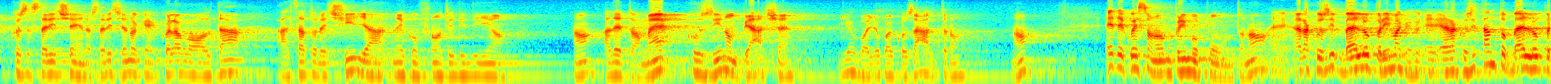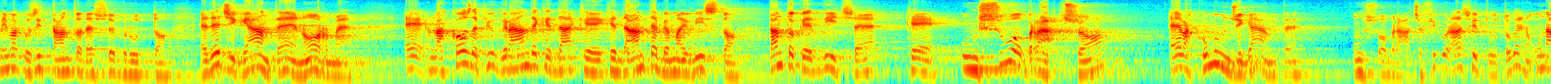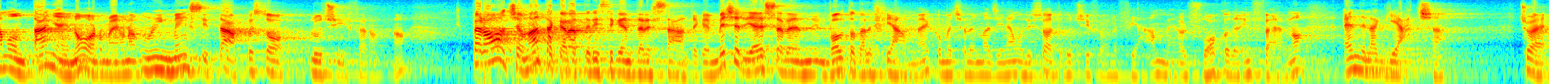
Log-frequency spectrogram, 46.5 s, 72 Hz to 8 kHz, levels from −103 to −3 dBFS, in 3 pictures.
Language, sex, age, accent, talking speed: Italian, male, 20-39, native, 145 wpm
